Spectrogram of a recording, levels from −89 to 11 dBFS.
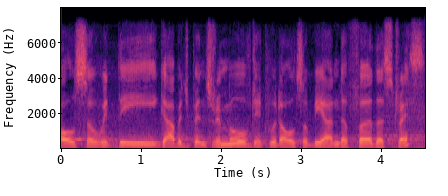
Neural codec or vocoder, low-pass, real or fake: none; 7.2 kHz; real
